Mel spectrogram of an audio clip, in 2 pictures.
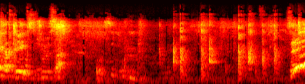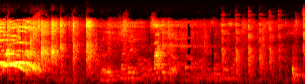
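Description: Men nearby talk and laugh.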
